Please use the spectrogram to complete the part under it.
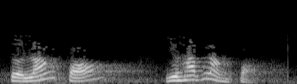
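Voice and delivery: To long for, you have longed for, drawn out slowly; slow emphatic quote. Shown as a demonstration. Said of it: "That's the way he said".

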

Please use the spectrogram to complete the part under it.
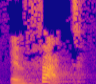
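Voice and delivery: "in fact" set apart with a firm fall on "fact"; emphatic IN FACT. Shown as a demonstration. Teacher showing what the emphasis is for, emphatic. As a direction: land on "fact" and let it drop. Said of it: "That's what emphasis is for".

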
